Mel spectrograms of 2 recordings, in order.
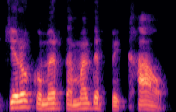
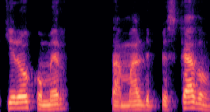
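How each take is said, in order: First: The s before the c becomes a breathy h. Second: The s before the c is fully pronounced. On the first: "hacen una aspiración eh, antes de, de, decir la, la oclusiva" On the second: "es como una expresión normal"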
